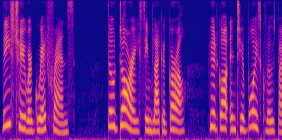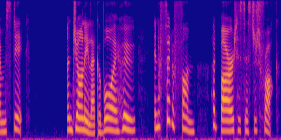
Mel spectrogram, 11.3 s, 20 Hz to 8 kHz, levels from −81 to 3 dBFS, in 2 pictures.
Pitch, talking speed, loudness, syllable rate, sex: 245 Hz, 185 wpm, -19 LUFS, 5.5 syllables/s, female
